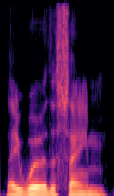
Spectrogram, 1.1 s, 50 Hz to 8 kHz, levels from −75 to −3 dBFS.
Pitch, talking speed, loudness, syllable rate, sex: 105 Hz, 210 wpm, -14 LUFS, 5.2 syllables/s, male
